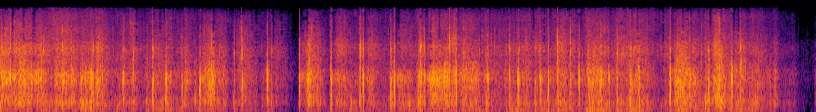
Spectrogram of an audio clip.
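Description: An audience applauds steadily for about eight seconds after a speech on defending fundamental and human rights, a dense, crackling wash of many hands clapping, with a brief dip near the start before it swells again and fades out.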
